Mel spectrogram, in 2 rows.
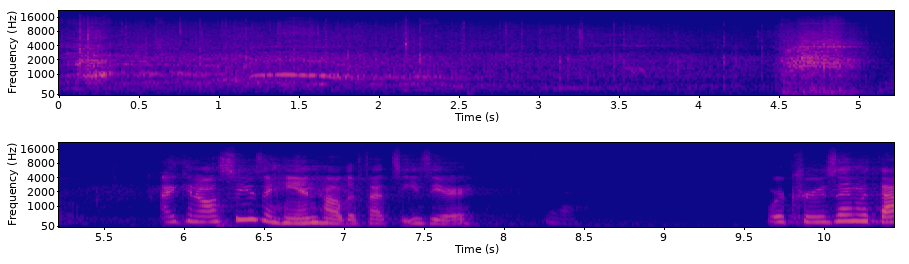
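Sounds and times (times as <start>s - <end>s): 
audience applause: 0.0s - 5.6s
speech: 5.9s - 7.9s, 9.7s - 10.4s.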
